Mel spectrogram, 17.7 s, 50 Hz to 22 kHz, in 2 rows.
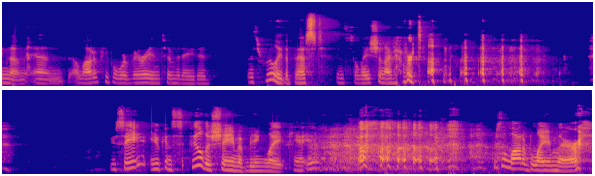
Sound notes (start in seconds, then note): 6.5 audience laughing; 13.5 audience laughing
